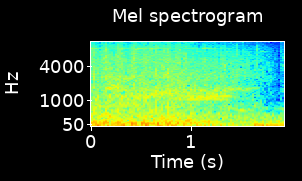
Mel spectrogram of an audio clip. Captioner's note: gun firing; suspenseful music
